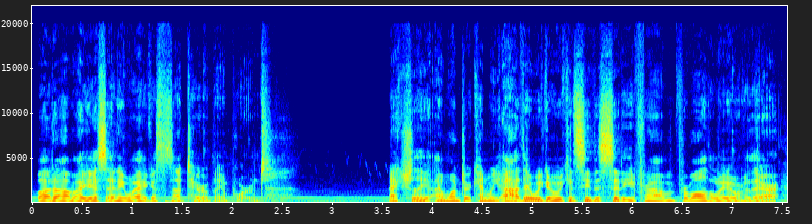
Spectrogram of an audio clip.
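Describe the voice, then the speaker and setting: Gameplay commentator, man, very low voice, raspy from illness, hesitant and musing, faint game music underneath. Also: big pitch swings, quick pace. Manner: musing, hesitant, thinks aloud with fillers.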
